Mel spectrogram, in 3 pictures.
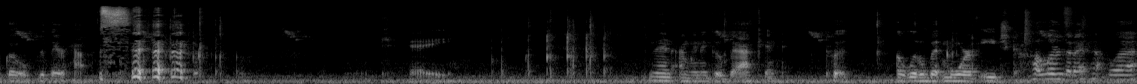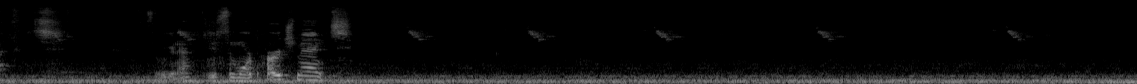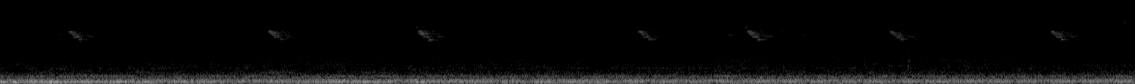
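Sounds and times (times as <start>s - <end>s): steady low hum: 0.0s - 34.0s
small songbirds chirping: 2.6s - 6.2s, 7.2s - 9.2s, 15.4s - 17.1s, 17.8s - 18.8s, 19.4s - 20.0s, 20.6s - 34.0s.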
